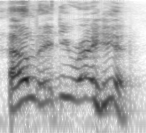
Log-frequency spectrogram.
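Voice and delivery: high, excited repeat of the line; hyped repeat. Retold or imitated. Repeating Ichigo's threat, high hyped delivery. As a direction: throw the line out again all fired up.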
